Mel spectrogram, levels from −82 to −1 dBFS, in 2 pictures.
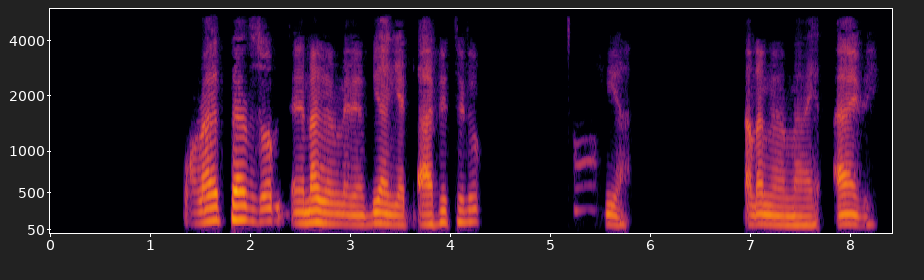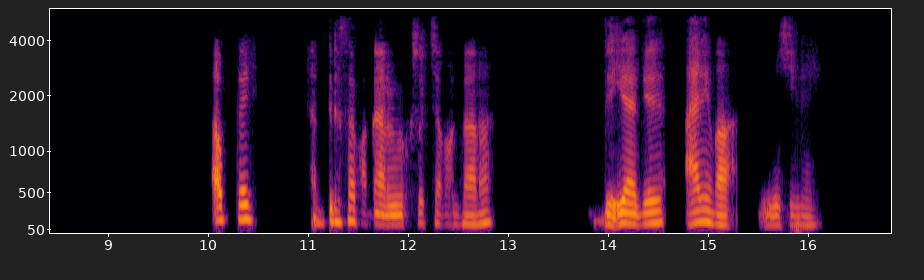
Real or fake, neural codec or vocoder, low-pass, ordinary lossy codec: fake; codec, 16 kHz, 0.5 kbps, X-Codec, HuBERT features, trained on general audio; 5.4 kHz; MP3, 32 kbps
